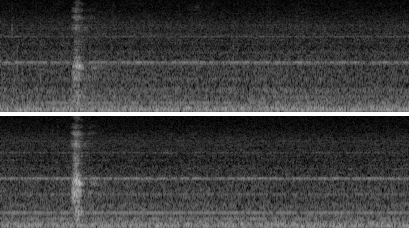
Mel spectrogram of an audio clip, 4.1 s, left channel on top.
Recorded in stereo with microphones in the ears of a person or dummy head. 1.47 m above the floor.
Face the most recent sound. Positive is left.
turn(degrees=-30)  # may be behind; listen again after turning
